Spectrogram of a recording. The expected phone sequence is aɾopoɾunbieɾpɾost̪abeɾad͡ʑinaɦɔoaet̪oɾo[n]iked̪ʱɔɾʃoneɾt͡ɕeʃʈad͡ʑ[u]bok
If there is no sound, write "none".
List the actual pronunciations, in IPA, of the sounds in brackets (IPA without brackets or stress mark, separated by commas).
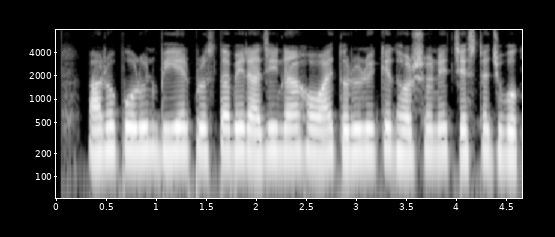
n, u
